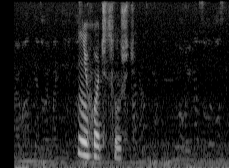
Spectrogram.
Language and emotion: Russian, neutral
